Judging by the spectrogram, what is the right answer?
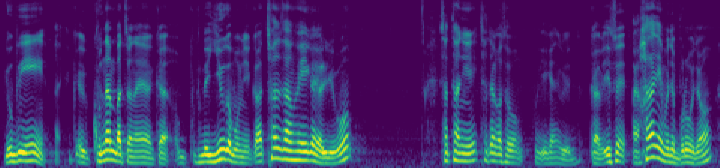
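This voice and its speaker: A man's voice: medium pitch, lively intonation, fairly quick, darkish tone. A man preaching a sermon as pastor, talking conversationally, asking the congregation questions and acting out bits of dialogue.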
